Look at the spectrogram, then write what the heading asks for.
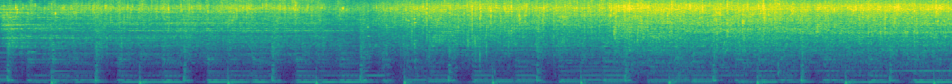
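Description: Sea scallops searing in a hot frying pan over a gas flame: a steady sizzle that grows louder about six seconds in.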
